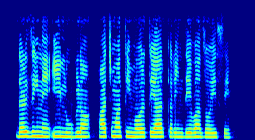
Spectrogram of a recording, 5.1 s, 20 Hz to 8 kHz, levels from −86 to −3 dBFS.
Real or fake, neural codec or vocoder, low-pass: real; none; 7.2 kHz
